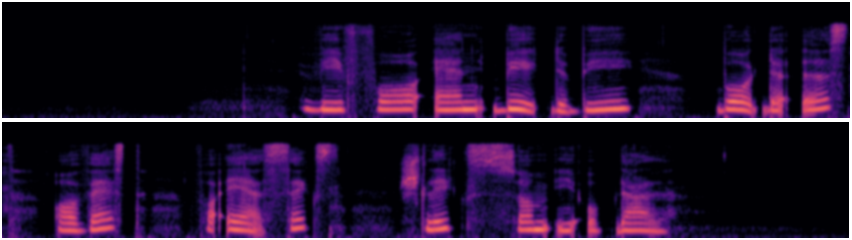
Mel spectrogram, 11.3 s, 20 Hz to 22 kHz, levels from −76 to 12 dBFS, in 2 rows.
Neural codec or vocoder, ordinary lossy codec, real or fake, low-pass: none; none; real; 10.8 kHz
